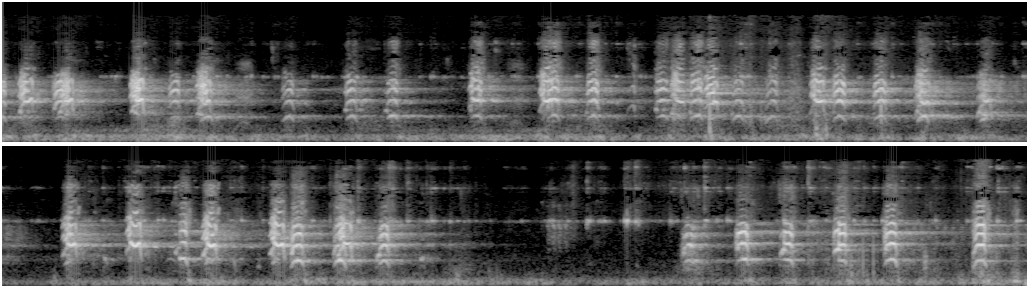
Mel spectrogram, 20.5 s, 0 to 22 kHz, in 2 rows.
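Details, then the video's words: Hunting hounds giving tongue while chasing a hare, repeated high-pitched baying barks in dense overlapping bursts, several dogs calling, one brief pause around fifteen seconds before the chorus resumes. "Caccia alla lepre SCOVO LEPRE IN VISTA 2 VOLTE"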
